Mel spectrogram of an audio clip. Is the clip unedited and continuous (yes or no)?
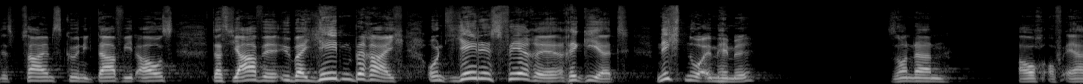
yes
